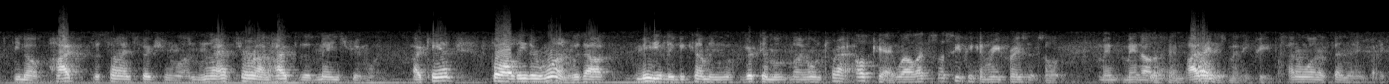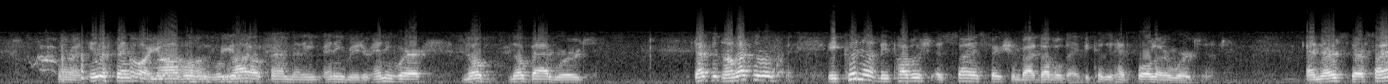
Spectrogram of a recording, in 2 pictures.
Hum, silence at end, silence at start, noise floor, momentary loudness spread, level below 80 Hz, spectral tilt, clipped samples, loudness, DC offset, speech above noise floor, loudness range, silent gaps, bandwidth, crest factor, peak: none; 0 s; 0.05 s; -37 dBFS; 16 LU; -38 dBFS; -8 dB/octave; under 0.1%; -12 LUFS; under 0.1%; 25 dB; 6 LU; none; 8 kHz; 12 dB; 0 dBFS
